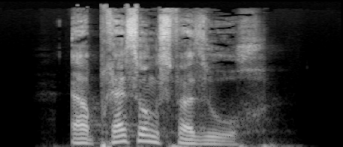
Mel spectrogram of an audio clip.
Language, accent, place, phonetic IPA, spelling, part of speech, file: German, Germany, Berlin, [ɛɐ̯ˈprɛsʊŋsfɛɐ̯zuːx], Erpressungsversuch, noun, De-Erpressungsversuch.ogg
- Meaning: extortion attempt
